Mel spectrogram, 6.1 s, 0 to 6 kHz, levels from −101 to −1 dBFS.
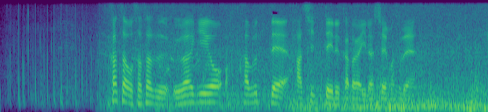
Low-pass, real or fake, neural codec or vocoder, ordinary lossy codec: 5.4 kHz; real; none; none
